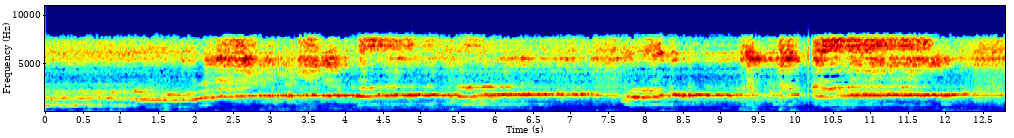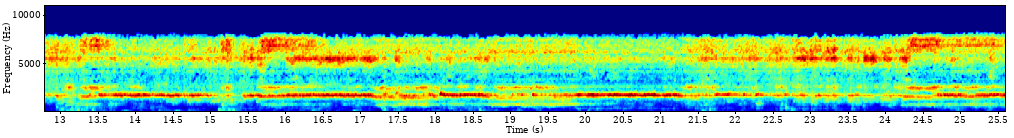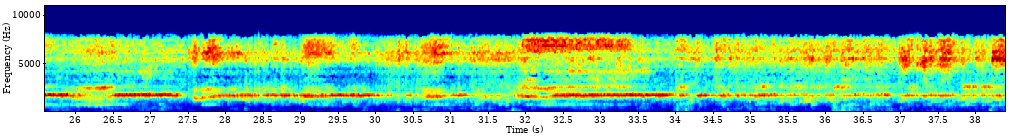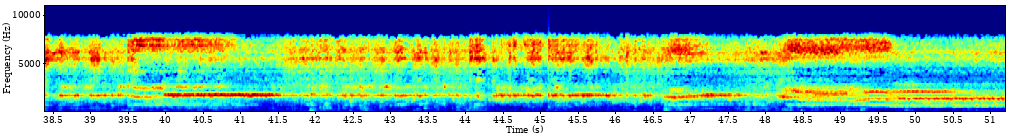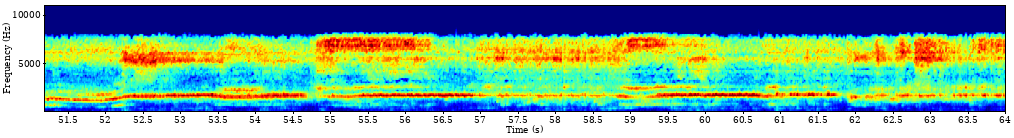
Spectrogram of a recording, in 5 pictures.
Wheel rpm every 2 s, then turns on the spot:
160, 210, 230, 230, 230, 230, 230, 230, 220, 220, 230, 230, 230, 230, 230, 230, 230, 230, 230, 230, 230, 230, 240, 230, 210, 170, 210, 220, 230, 230, 230, 230.
none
